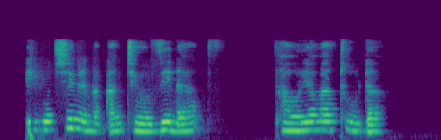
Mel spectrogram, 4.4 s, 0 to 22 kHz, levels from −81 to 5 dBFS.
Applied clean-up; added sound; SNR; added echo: neural mask model DeepFilterNet 3.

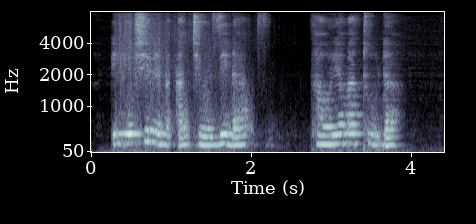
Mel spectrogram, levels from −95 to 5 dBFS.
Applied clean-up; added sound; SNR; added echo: neural separator model SepFormer DNS4.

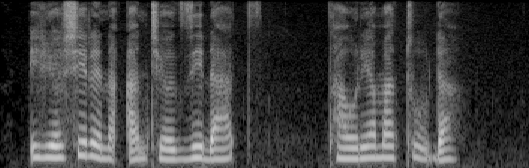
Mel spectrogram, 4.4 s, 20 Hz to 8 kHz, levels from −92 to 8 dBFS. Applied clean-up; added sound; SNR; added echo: none; none; none; none.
